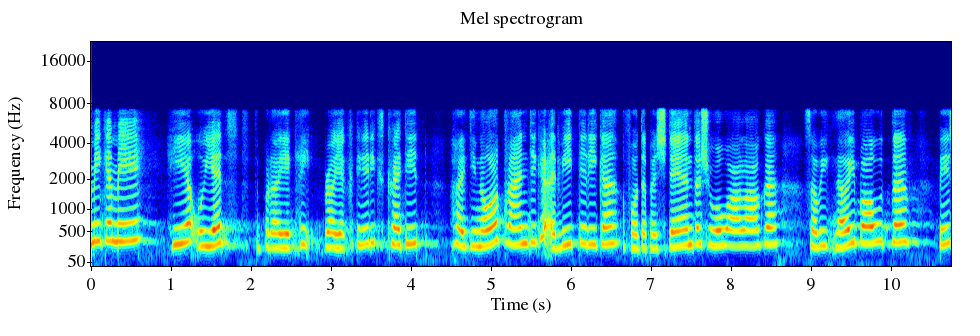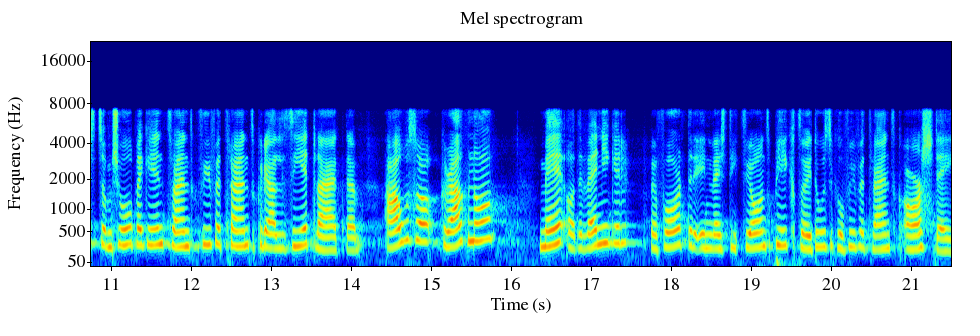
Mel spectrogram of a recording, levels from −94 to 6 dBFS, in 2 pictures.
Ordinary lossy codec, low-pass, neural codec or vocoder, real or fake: none; 7.2 kHz; codec, 16 kHz in and 24 kHz out, 0.9 kbps, LongCat-Audio-Codec, four codebook decoder; fake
